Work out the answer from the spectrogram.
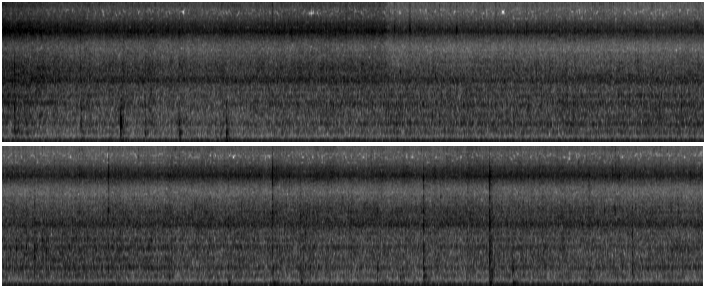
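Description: Eggplant sizzling steadily as it stir-fries in a frying pan on a gas burner. Now and then a wooden spatula knocks against the pan, sharpest near the end.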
